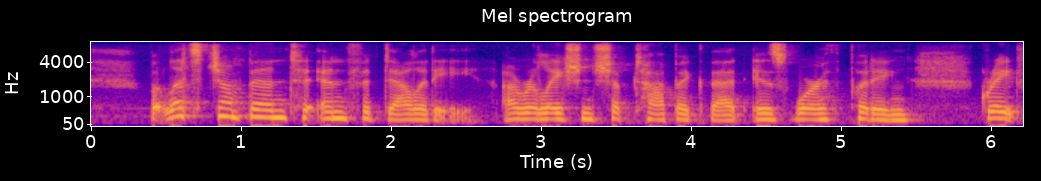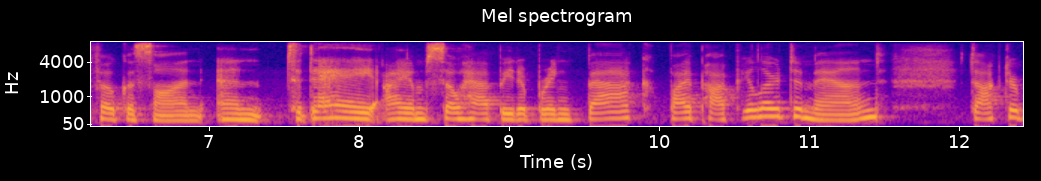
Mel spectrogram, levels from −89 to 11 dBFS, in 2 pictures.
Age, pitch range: 50-69, 155-190 Hz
